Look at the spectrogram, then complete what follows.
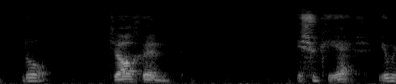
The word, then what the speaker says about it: Johan: Y hay que decir que los catalanes tenéis que mejorar la pronunciación de mi nombre. Porque yo me llamo Jochen. No, Jochen.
